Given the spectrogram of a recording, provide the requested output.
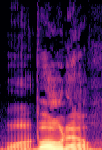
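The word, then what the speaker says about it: Buono: Bono, how do you pronounce that? Bono.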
